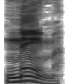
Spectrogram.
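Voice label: "name", American phonetics; 英语音标发音（剑桥版）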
